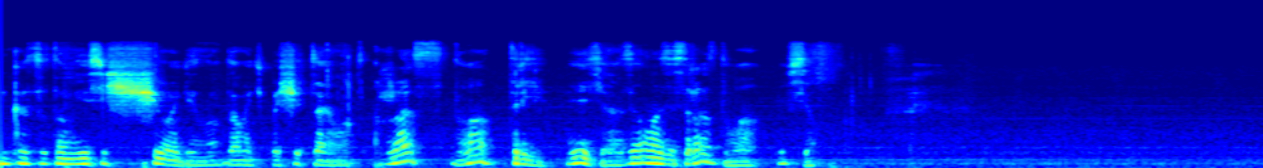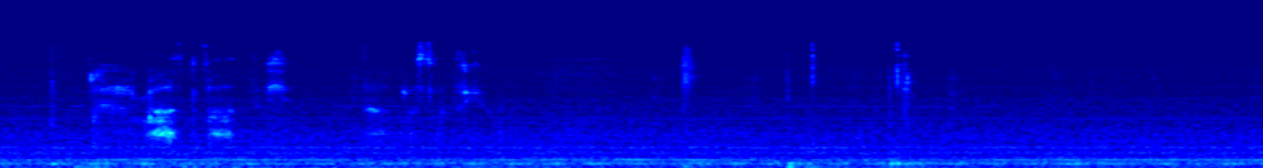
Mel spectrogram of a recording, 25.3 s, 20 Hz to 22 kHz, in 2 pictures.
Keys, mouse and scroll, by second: 0.4-0.8 scroll up 2, 0.9-1.5 scroll down 1, 1.5-4.5 shift+middle drag, 6.1-6.7 scroll down 2, 20.0-20.7 scroll up 1, 20.7-22.2 shift+middle drag, 22.2-22.5 scroll up 2, 23.9 scroll down 2.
